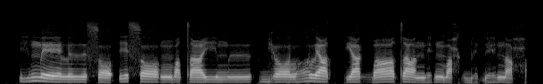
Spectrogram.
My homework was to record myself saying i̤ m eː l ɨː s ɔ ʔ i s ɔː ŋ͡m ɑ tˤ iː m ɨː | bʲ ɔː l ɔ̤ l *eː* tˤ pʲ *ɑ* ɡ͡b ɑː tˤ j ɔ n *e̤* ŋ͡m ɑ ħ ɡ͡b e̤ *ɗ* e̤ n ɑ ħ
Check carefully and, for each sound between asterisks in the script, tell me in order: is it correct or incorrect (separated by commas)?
correct, correct, correct, correct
